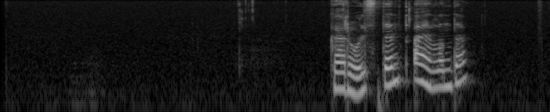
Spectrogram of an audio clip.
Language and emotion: Russian, positive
